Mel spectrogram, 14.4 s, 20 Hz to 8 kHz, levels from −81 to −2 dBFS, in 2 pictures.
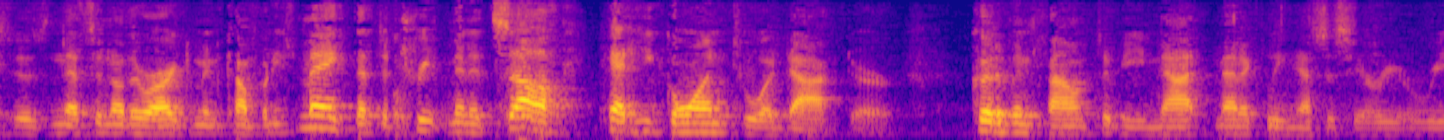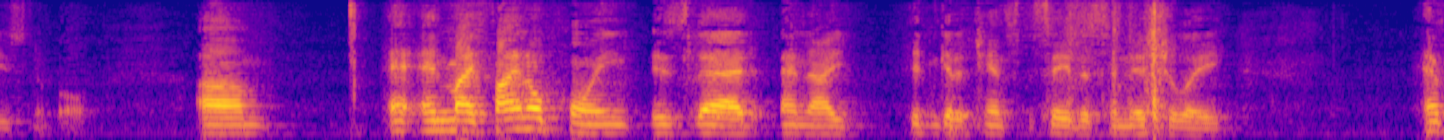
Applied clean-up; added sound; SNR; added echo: none; none; none; none.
